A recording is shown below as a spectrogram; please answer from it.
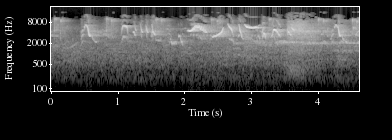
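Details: Male-style courtship calling by an oriental magpie-robin on a wooden stump, addressed to females: quick high chips building into loud, varied whistled slurs and trills, with a sustained tone near the end.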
